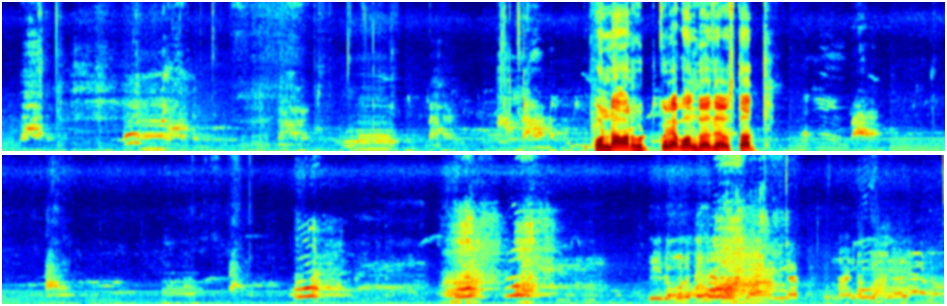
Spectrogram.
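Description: Big dark ducks honk loudly in a harsh repeated burst, with quieter honks later, while people talk intermittently throughout.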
